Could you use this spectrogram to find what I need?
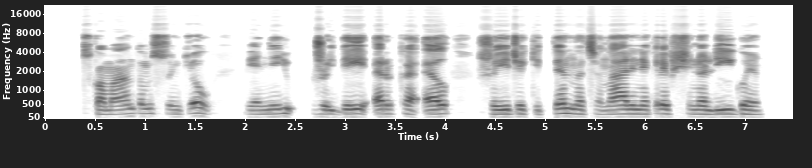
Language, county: Lithuanian, Vilnius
